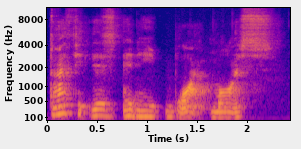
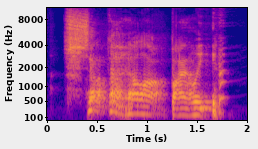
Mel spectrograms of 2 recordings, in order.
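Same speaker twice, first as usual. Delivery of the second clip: acted, firm, stern, loud raised voice; 5 semitones higher, 3 dB louder than usual. Speaker retells yelling at bailey, who was going off his nut: retelling a stern, loudish order. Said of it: "in quite a stern, loudish voice".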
